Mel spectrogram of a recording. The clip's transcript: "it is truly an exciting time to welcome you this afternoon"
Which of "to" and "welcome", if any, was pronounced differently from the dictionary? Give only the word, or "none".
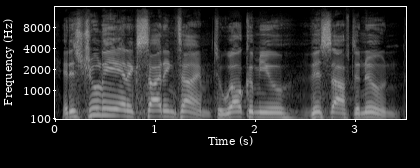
none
